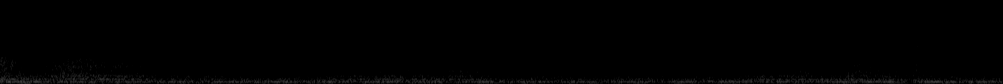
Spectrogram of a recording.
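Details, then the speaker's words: 10-year-old Respironics Remstar Auto CPAP running with mask on while breathing: quiet, steady low hum with faint, soft, low-pitched breath sounds. "All right. So, that is on and I was breathing through it. Super quiet. Like, it has a little bit of breath sound in here, but it's really low pitched."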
